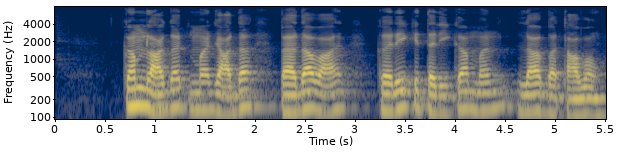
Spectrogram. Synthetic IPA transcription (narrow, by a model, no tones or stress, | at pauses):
kɐmlaːɡət̪mə̃d͡ʒjaːd̪apɛːd̪aʋaːɾ | kəɾeket̪ɐɾiːkamə̃nlabɐt̪aːʋaũ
